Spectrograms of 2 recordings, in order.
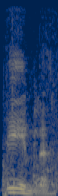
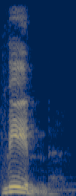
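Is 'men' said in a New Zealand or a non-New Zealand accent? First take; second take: New Zealand; New Zealand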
